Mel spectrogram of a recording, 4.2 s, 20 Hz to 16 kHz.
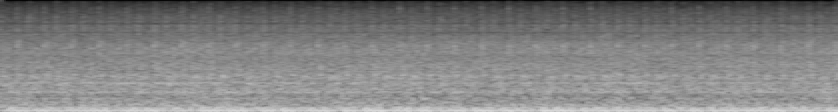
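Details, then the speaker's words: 1953 Ford F-100 flathead V8 idling slightly cold with choke pulled, maybe a touch over-choked and idling a hair high, hood open: deep, steady, even rumble with no misses or knocks; healthy idle. "Nice healthy sounding flathead V8. And it was a little cold. I pulled the choke. So, maybe a touch over choked right now or over over uh There we go. over idled just a hair."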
